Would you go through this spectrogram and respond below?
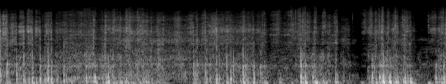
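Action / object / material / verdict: scrape / nested kraft paper cups / paper / none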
